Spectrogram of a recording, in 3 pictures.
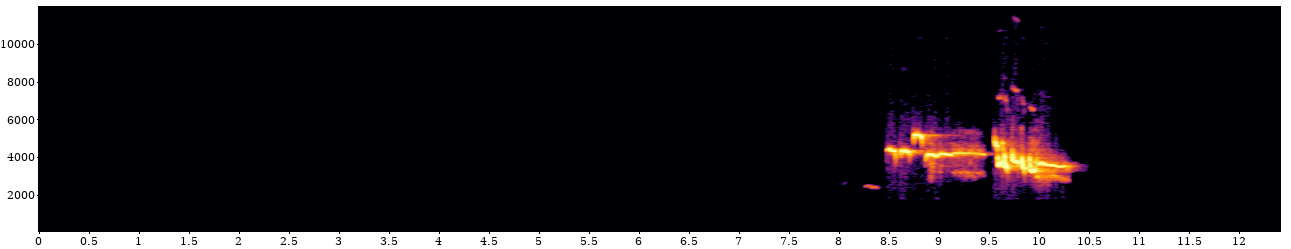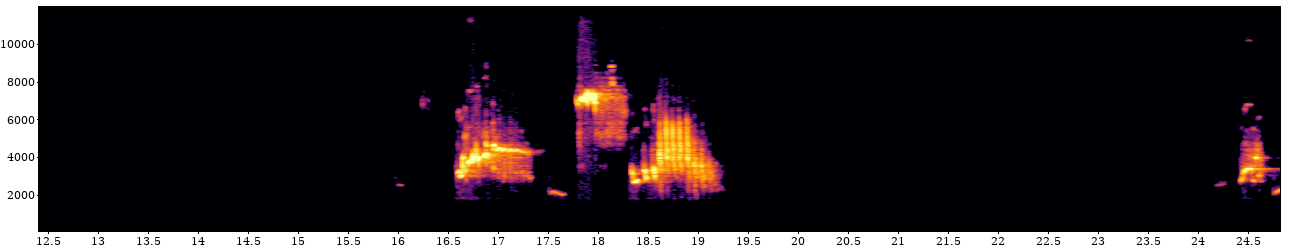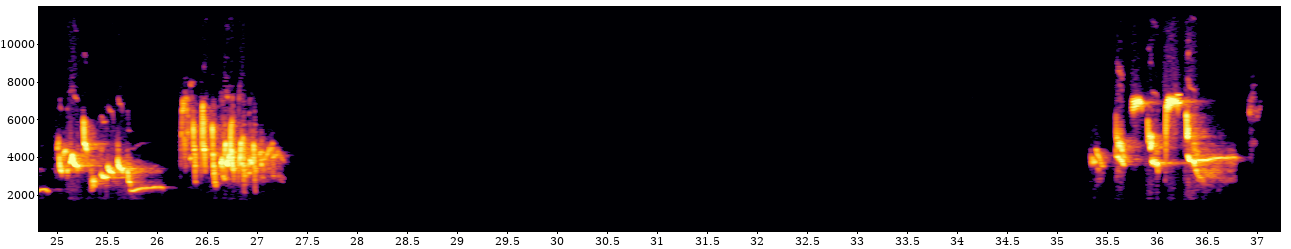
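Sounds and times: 
European robin singing high warble: 8.3s - 10.5s, 16.0s - 19.3s, 24.2s - 27.4s, 35.4s - 37.1s.

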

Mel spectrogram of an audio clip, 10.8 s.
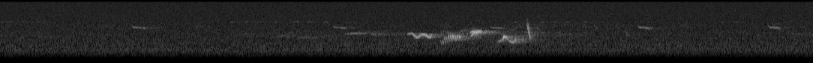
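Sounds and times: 
common blackbird whistling a warbled phrase: 5.5s - 7.1s.

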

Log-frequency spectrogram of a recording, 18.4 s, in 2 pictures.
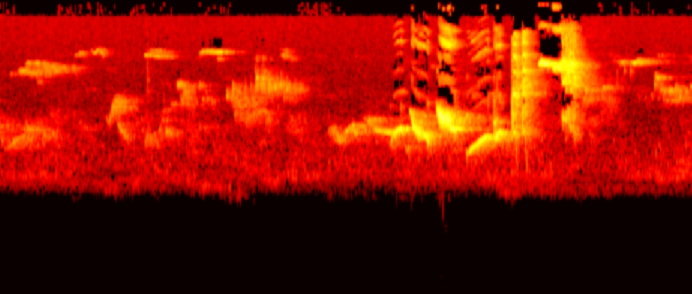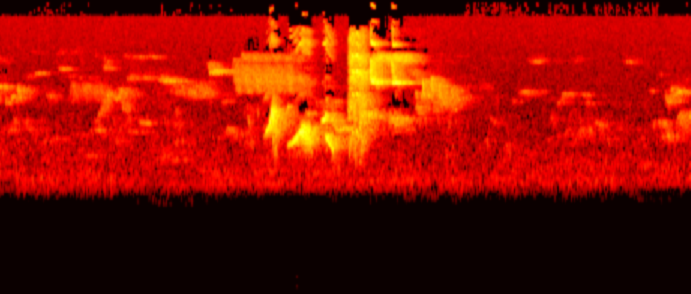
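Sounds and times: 
common blackbird singing: 0.0s - 18.4s
other birds chirping: 3.4s - 9.9s, 10.6s - 18.4s.

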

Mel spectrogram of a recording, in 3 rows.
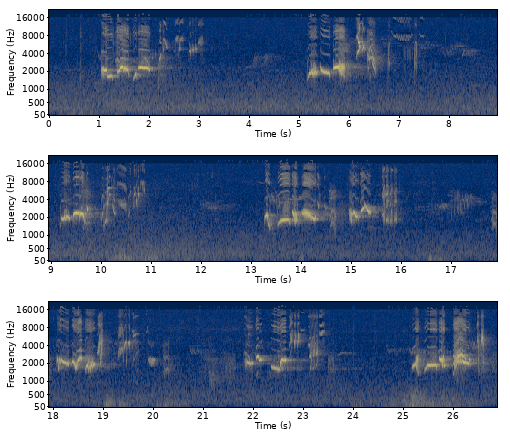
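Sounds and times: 
hiss: 0.0s - 26.8s
Eurasian blackbird singing: 1.0s - 3.1s, 5.2s - 7.6s, 9.2s - 10.9s, 13.3s - 16.0s, 16.8s - 20.9s, 21.8s - 24.0s, 24.8s - 26.8s.

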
